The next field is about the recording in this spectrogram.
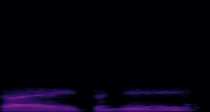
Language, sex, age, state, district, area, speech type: Marathi, male, 60+, Maharashtra, Mumbai Suburban, urban, conversation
